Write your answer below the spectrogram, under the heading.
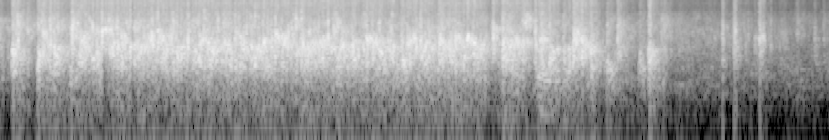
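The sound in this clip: Audience applause welcoming a speaker at a philosophers' forum in Dallas: dense, steady clapping that holds strongly for several seconds, then thins into scattered claps and fades.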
